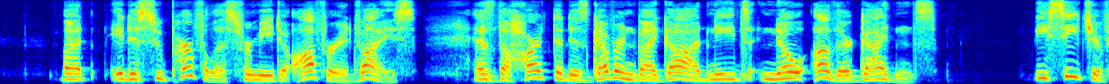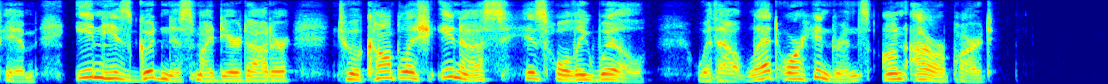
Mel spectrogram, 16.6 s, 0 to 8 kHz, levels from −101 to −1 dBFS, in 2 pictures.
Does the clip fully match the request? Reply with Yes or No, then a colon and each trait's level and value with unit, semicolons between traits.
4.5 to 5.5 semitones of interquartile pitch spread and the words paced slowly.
No: average, 5.2 semitones; average, 160 wpm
